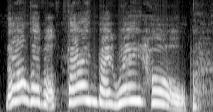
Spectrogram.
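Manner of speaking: put-on high childlike voice, pleased; hopeful little donkey. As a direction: think you've found it. Sonny confident.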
